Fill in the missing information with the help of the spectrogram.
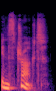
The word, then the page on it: instruct: British English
